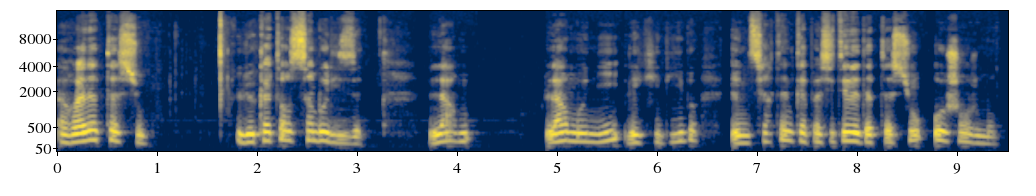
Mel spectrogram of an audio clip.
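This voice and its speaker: Woman, hoarse, gravelly, dark-toned, casual oracle reading, rambling. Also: on the low side, a little slow, pauses often. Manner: rambling, self-correcting, reads card meanings aloud. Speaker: tarot and oracle card reader. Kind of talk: casual daily card reading.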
